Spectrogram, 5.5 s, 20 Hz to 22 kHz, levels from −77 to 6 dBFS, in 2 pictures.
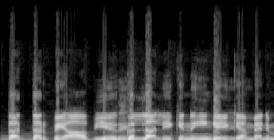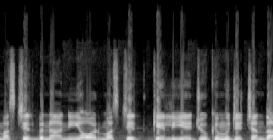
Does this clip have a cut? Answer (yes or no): no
